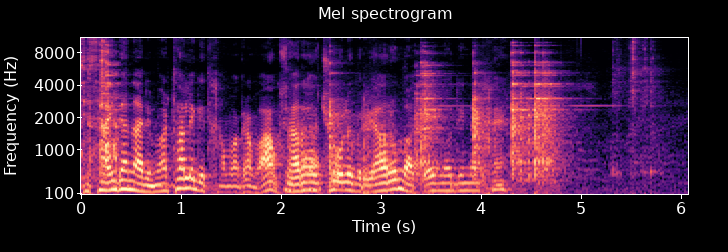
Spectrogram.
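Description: A woman talking, with clinks and rattles of kitchen containers and utensils being handled.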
